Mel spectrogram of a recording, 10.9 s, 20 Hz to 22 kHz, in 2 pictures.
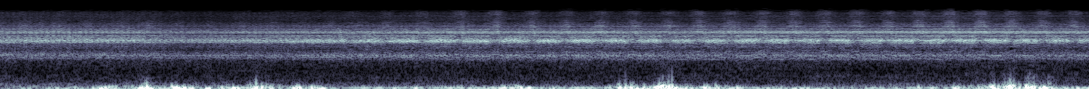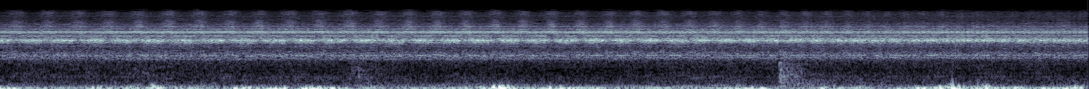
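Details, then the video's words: Cicadas calling in a wooded rural area of Sakon Nakhon, Thailand, GoPro Hero 9 recording; unbroken high-pitched buzzing with a fast pulsed shimmer on top, plus scattered low thuds and rustles. "Relaxing Sounds in Nature – Cicadas Sound"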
